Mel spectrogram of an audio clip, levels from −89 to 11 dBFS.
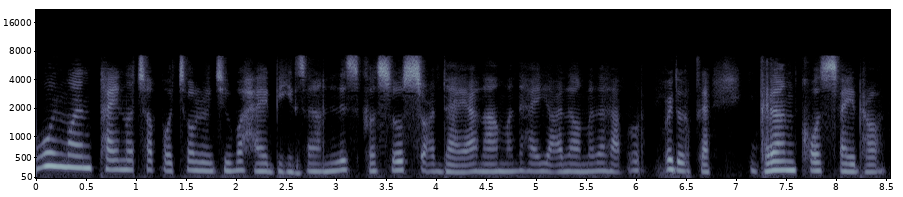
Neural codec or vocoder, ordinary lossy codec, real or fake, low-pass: codec, 16 kHz, 0.5 kbps, FunCodec, trained on Chinese and English, 25 frames a second; MP3, 48 kbps; fake; 7.2 kHz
